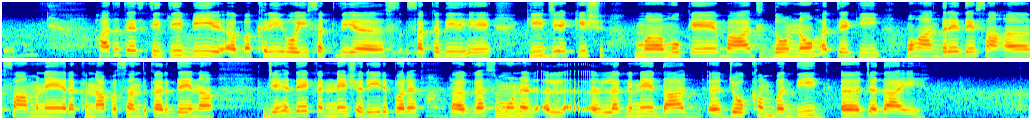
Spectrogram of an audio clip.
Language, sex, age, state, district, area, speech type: Dogri, female, 18-30, Jammu and Kashmir, Jammu, rural, read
